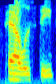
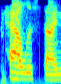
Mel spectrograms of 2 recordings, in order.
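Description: First: The name is said the local town way. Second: The name is said the usual standard way. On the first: This is how the town's residents say it. The speaker calls it wrong. "not Palestine, but that's how they pronounce it" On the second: This is the expected pronunciation of the word. The speaker calls it right. "the people in Ohio would know it's Palestine"

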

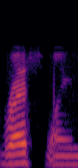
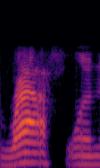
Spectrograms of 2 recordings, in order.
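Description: First: The word is said with a standard pronunciation. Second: The word is said with a Southern pronunciation. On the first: "instead of wrestling" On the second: "I like it when people say wrestling"

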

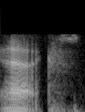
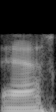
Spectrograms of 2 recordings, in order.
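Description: First: The word ends with the k before the s. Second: The word ends with the s before the k. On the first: The speaker calls it wrong. "my New York accent, saying axe" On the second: The speaker calls it right. "I said ask"

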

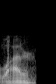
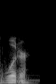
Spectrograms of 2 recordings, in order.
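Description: First: It is said in a standard accent. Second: It is said in a Lower Delaware accent.

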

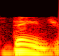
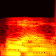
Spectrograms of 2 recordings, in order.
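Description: First: The name is pronounced like English 'danger'. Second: The name is pronounced the German way. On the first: "But it's Danger" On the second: "Some Germans pronounce it Danger"

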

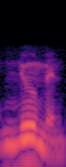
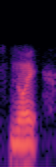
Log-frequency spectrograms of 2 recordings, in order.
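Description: First: The name begins with a 'new' sound. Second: The name begins with a 'noy' sound. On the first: The speaker calls it wrong. "It looks like Newman" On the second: The speaker calls it right. "but it's Neumann"

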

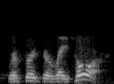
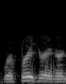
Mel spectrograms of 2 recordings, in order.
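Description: First: The stress falls on an unusual syllable. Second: The stress falls on the usual second syllable. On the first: This is a distorted reading forced by the rhyme. The speaker calls it wrong. "not refrigerator" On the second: This is how the word fits the rhythm in Seuss. The speaker calls it right. "it's going to scan as refrigerator"

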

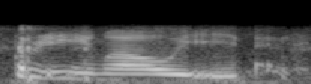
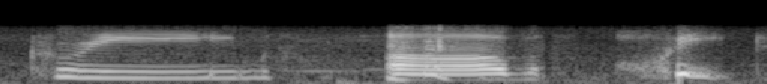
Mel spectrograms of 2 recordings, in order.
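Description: First: The words run together, with of blurred. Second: Each word is clear, with a breathy wh sound. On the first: The speaker calls it wrong. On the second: The speaker calls it right. "you made sure you heard the proper pronunciation"

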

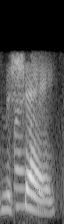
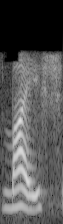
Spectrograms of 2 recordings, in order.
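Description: First: The surname is pronounced the French way. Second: The surname is pronounced the German way. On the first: "and the French is Miché" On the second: "The German pronunciation of my name is Maisch"

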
